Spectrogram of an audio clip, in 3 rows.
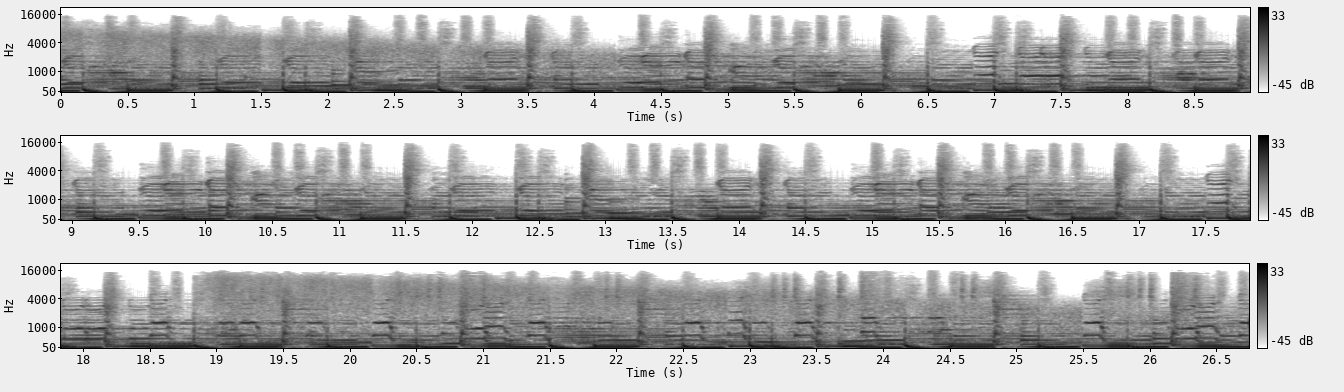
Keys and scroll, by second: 7.5 KP_Divide, 14.8-16.9 typing, 18.5 g, 19.6 s, 20.3 Tab, 20.7 s, 22.3 g, 25.2 KP_3.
